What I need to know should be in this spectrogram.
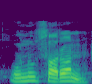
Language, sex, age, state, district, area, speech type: Bengali, male, 45-60, West Bengal, Paschim Medinipur, rural, read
